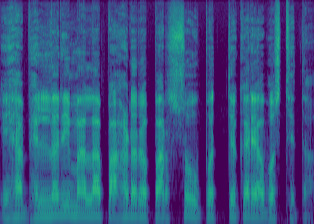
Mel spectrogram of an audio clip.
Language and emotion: Odia, neutral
